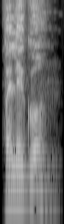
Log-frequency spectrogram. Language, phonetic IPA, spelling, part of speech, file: Russian, [pəlʲɪˈɡon], полигон, noun, Ru-полигон.ogg
- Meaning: 1. polygon 2. firing range, ordnance yard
